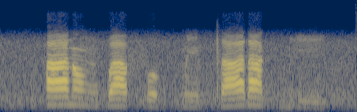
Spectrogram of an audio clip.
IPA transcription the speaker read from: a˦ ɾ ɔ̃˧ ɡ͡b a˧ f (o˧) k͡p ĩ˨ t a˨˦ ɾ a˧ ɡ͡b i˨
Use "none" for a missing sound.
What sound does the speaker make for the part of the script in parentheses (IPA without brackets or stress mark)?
o˨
